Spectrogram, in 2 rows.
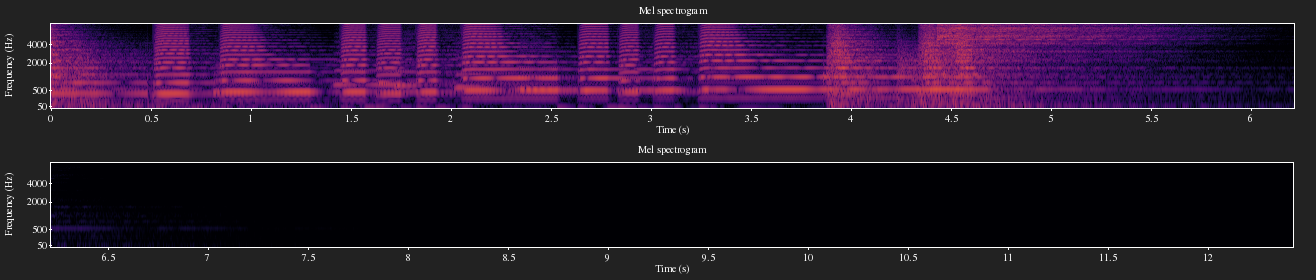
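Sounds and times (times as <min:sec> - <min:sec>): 
orchestra hit: 0:00.0 - 0:06.6.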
